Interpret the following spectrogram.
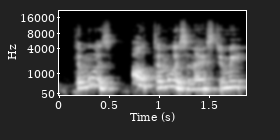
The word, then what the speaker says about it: Tamuz: met, first of all, Dutch people, and I know that also from my own family, they cannot pronounce the letter Z. So my name, Tamuz, has become Tamuz. And since I moved to Holland, I was Tamuz for a while. And I really don't like that pronunciation of my name.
